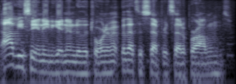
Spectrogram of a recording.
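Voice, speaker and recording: This gaming streamer, stuffed up from a cold, has a mid-range voice and a sharp tone, and his words come racing out. Soft music plays behind his exasperated, rambling, grumbling live stream chat.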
